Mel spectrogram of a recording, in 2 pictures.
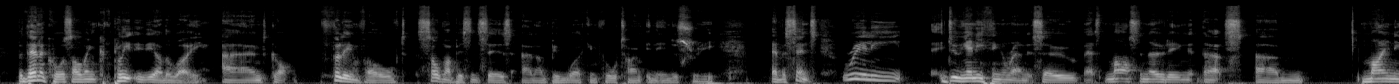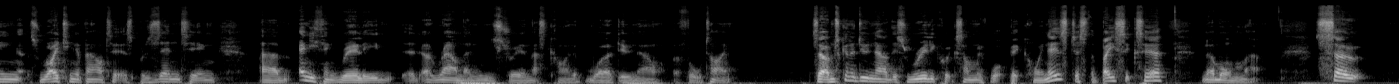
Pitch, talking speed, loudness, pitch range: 100 Hz, 180 wpm, -27 LUFS, 90-120 Hz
